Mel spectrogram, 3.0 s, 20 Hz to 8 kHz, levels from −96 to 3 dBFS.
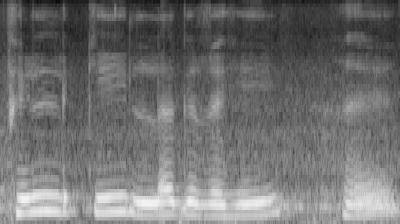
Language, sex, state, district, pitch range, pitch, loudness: Hindi, female, Chhattisgarh, Raipur, 150-195 Hz, 165 Hz, -11 LUFS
